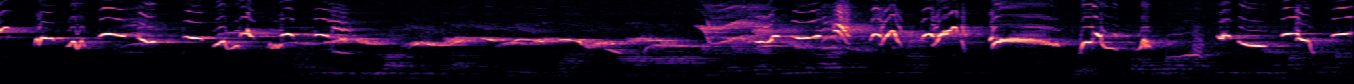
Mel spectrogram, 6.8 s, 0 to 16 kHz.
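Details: Loud, continuous song from an Oriental magpie-robin at a bird-singing contest on 8 October 2020, mixing sweet whistled slurs with fast, clipped, staccato notes delivered in rapid succession.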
